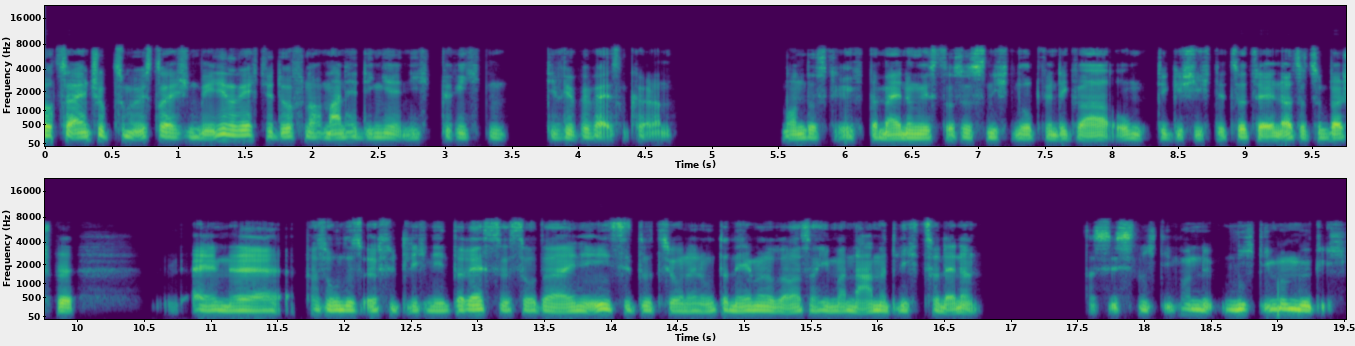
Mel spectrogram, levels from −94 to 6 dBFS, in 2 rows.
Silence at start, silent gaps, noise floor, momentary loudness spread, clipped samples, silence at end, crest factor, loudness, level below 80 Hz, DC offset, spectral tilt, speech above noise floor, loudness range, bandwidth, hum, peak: 0 s; 17.01-17.05 s, 17.14-17.19 s; under -90 dBFS; 10 LU; under 0.1%; 0 s; 18 dB; -20 LUFS; -66 dBFS; under 0.1%; -4.5 dB/octave; over 71 dB; 4 LU; 8 kHz; none; -2 dBFS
